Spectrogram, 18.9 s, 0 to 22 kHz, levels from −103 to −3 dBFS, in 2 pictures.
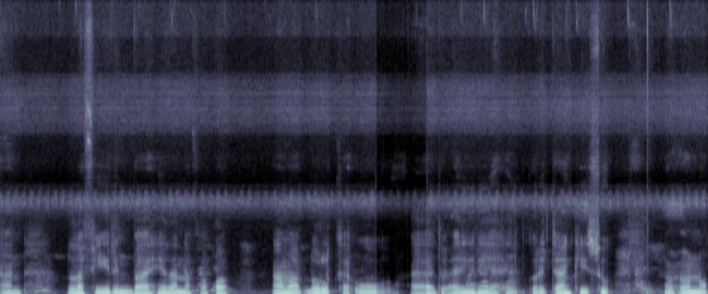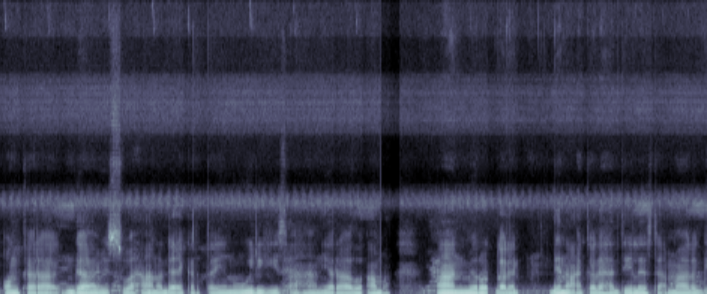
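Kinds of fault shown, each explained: Sudden gain jump: The speech and its background noise drop together by about 12 dB in a single step, with no fade. The level stays down from 5.02 to 5.69 s, then snaps back. The same drop returns from 14.51 to 14.77 s. Both changes happen instantly at each edge. The likely cause is a digital gain setting applied without a ramp, so the level changes from one sample to the next.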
